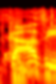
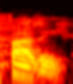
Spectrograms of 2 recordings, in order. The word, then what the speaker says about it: Ghazi: Well, Ghazi is the name she gave you. Ghazi, Yeah. okay. Not Fozzie. Not Fozzie Bear, Ghazi. And she pronounced it a little funny. It was she's obviously injured, but she was like, it was like Ghazi kind of thing.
